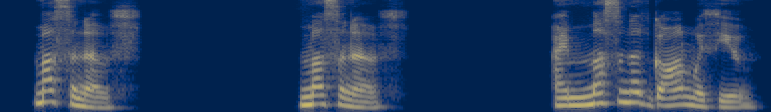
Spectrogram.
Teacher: First, you drop the H in have and reduce the vowel to the schwa. Then, you also drop the second T sound because this phrase follows the rules of the nasal flap.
